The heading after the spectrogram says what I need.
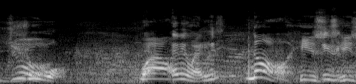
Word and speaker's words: Joel: all changed it to jewel do you guys get jewel Erickson act willow but it says Joel but pronounces a jewel Wow anyone know he's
